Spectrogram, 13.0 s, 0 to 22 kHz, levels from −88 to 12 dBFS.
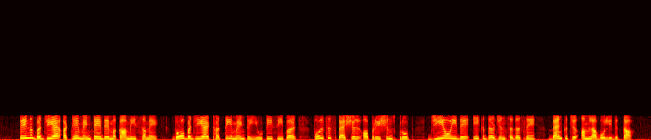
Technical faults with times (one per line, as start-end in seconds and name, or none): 7.98 packet loss with last packet repeated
